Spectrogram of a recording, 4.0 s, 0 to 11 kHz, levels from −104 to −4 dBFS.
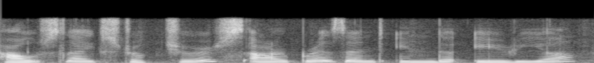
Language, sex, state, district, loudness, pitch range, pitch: English, female, Assam, Kamrup Metropolitan, -16 LUFS, 190-215 Hz, 200 Hz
